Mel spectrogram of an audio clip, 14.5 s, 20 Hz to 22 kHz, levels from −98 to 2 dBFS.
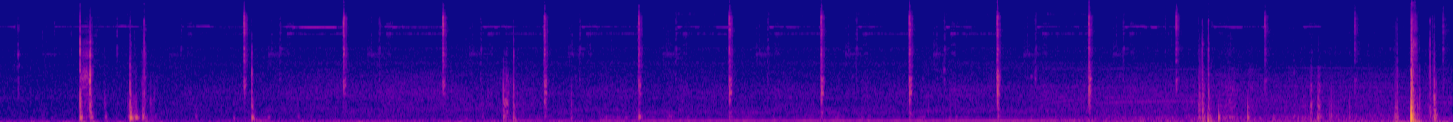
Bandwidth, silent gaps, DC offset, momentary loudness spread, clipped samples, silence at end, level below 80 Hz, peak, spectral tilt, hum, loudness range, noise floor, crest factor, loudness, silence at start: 17.5 kHz; none; under 0.1%; 18 LU; under 0.1%; 0.1 s; -60 dBFS; -8 dBFS; -6 dB/octave; none; 6 LU; -73 dBFS; 40 dB; -45 LUFS; 0.8 s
